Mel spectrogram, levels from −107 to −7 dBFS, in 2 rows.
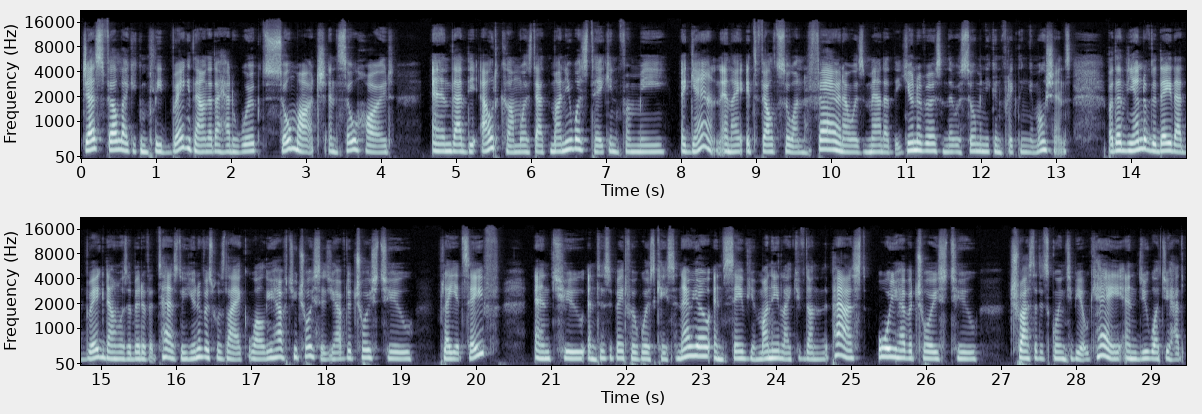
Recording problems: none

